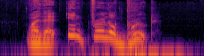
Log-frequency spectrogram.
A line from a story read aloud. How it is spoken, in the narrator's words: Don Diego exclaimed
